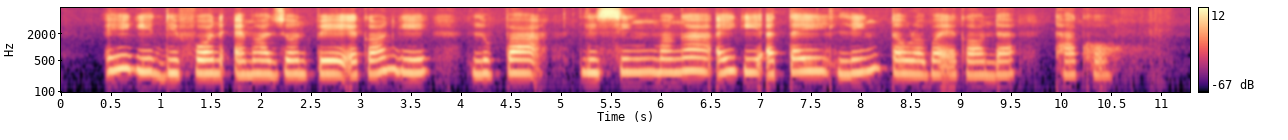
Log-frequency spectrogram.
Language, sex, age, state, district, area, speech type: Manipuri, female, 30-45, Manipur, Kangpokpi, urban, read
